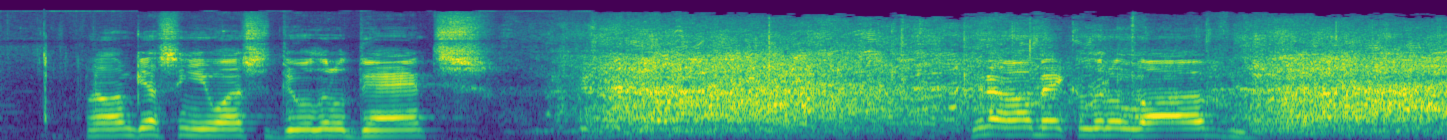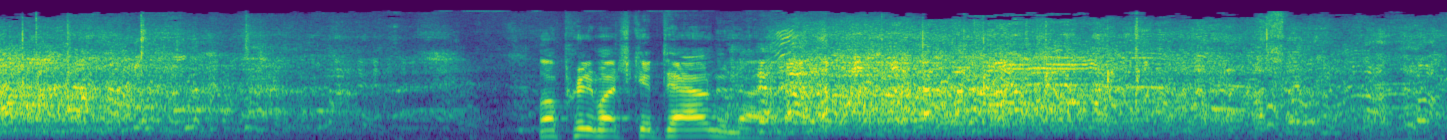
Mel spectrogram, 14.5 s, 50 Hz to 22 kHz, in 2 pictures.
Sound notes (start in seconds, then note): 2.7 audience laughing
